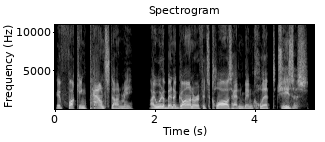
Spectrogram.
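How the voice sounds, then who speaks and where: Blunt, foul-mouthed American cop, close and dry. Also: male voice, on the high side, lively intonation, normal speed, fairly bright tone, no echo. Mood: irritated, griping. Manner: casual, blunt, profane wisecracking. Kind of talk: video game character banter.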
